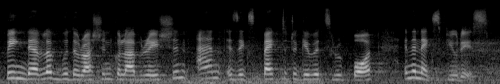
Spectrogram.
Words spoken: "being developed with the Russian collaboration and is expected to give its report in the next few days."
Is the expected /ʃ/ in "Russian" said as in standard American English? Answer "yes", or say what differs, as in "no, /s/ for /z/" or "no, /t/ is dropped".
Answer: yes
